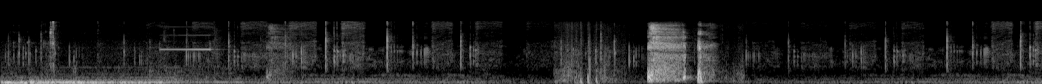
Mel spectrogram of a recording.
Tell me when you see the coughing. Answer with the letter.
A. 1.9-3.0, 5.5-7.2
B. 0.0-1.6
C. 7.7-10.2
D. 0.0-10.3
A.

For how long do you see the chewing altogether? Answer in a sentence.
You can hear the chewing for 2 seconds altogether.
